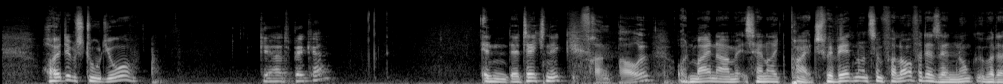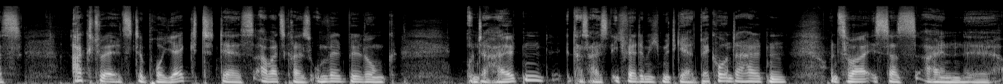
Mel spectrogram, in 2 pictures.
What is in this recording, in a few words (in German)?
ansage; os radio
